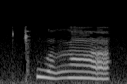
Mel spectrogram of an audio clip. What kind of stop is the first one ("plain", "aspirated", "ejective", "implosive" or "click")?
click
